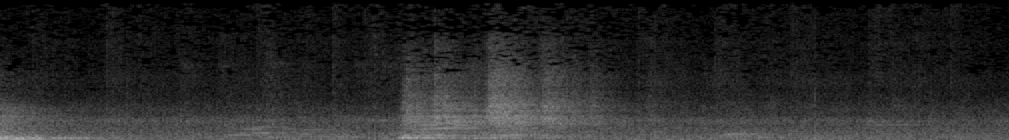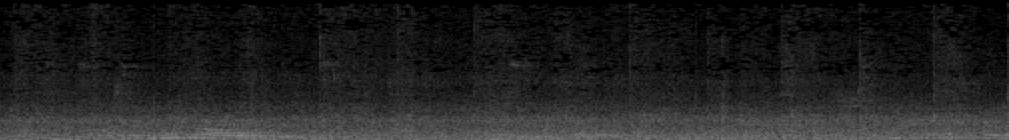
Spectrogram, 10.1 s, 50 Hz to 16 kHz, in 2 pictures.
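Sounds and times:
faint voices: 0.8s - 10.0s.

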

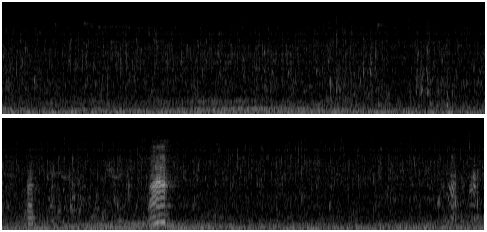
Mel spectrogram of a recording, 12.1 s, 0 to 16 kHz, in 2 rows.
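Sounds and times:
waterfall trickling into pond: 0.0s - 12.0s.

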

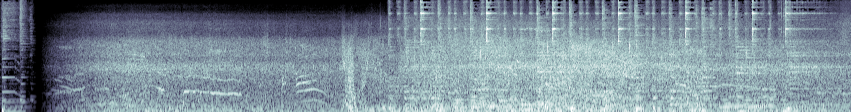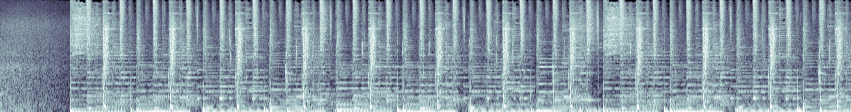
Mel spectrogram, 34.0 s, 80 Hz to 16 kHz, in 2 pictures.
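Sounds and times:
background music: 0.0s - 0.8s, 7.8s - 17.5s, 18.4s - 34.0s
freefall wind on microphone: 0.9s - 18.5s
faint voices: 1.0s - 6.7s.

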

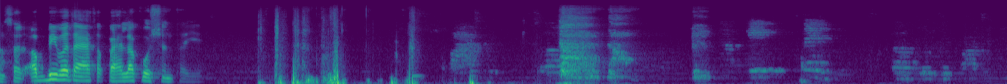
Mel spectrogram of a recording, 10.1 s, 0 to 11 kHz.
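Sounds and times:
man coughing: 5.6s - 7.2s.

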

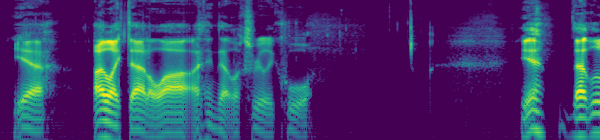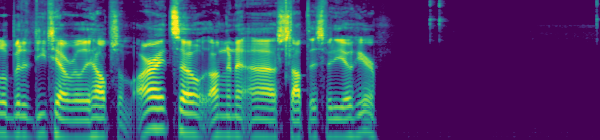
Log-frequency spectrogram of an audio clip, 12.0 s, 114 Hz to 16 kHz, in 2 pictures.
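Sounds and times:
faint computer mouse clicks: 10.3s - 10.7s.

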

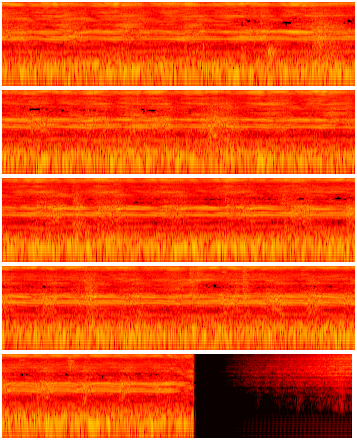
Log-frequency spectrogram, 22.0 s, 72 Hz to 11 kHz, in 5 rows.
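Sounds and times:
electric clipper buzzing: 0.0s - 20.1s.

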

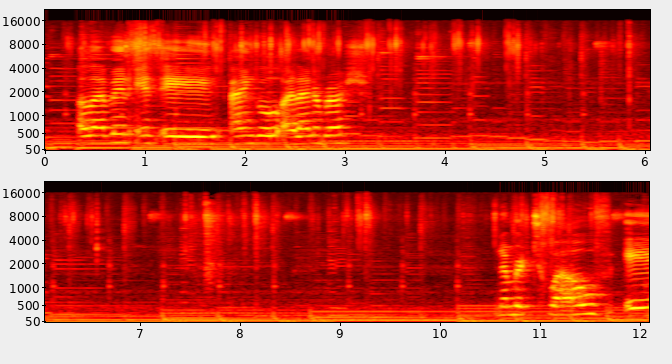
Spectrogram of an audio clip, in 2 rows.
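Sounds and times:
background music melody and bass: 0.0s - 12.0s.

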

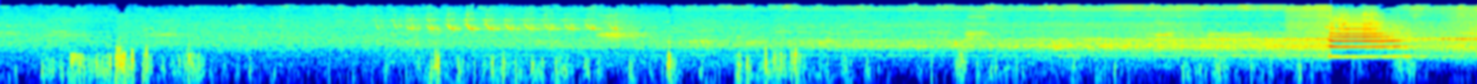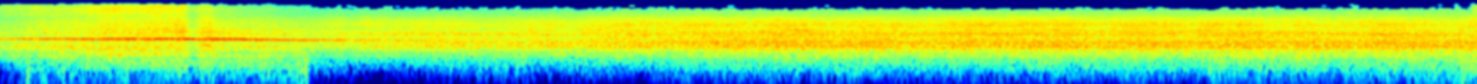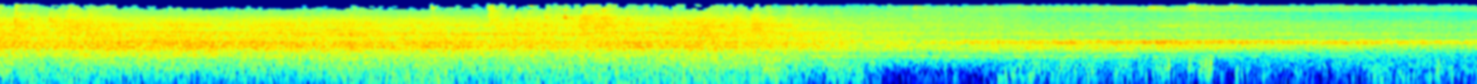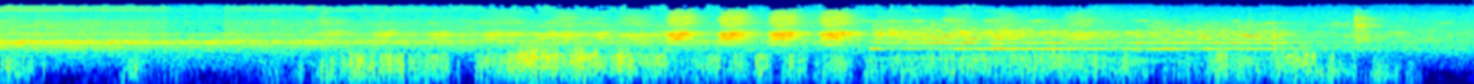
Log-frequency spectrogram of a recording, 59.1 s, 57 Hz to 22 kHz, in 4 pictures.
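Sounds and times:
locomotive horn blast: 12.9s - 14.9s, 53.0s - 57.5s
train wheels clattering on rails: 19.2s - 41.8s, 57.8s - 58.2s.

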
